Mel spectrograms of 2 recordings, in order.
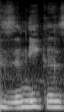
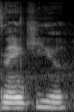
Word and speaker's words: Zankia: the X right there because they say zanikas and Kaya all that but my name is zankia so that's why the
